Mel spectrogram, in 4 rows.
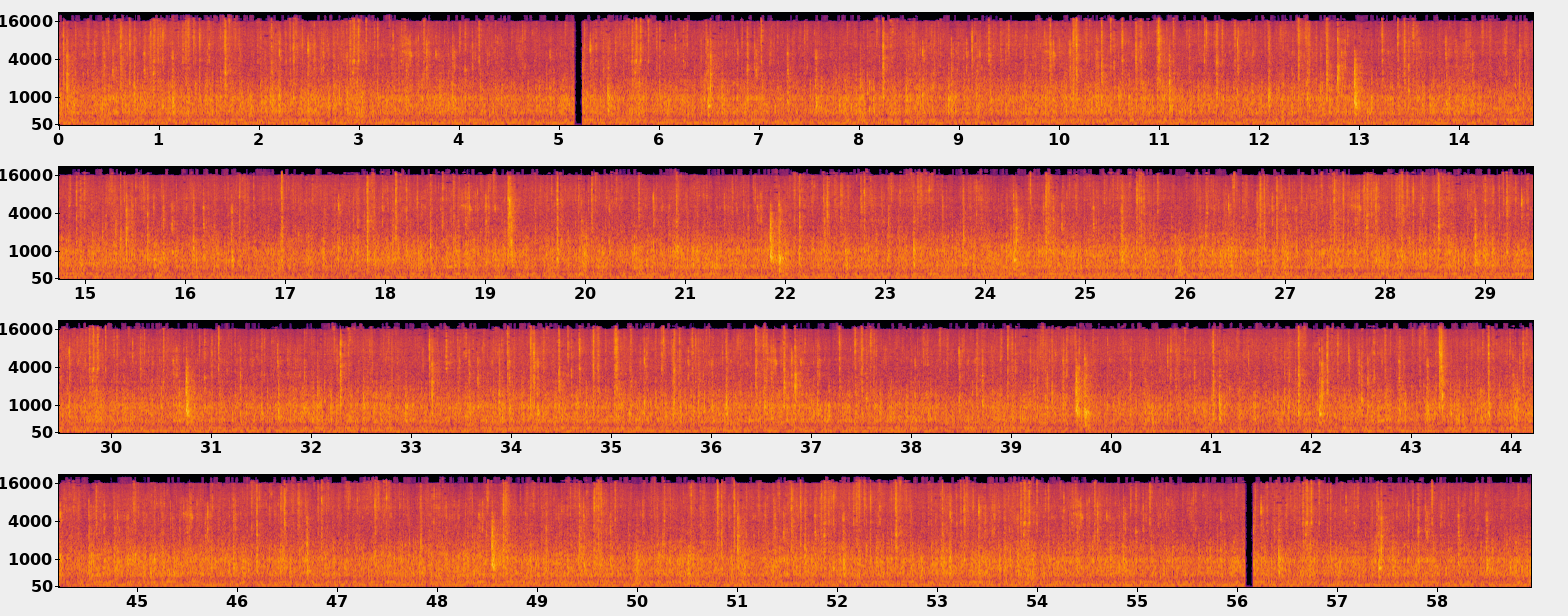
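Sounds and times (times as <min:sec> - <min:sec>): fire popping: 0:00.0 - 0:58.9
logs crackling in a fireplace: 0:00.0 - 0:58.9.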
